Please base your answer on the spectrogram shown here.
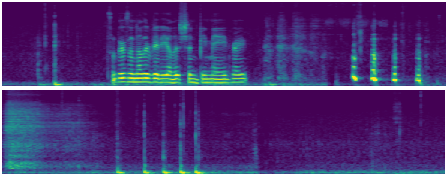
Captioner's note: laughs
